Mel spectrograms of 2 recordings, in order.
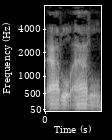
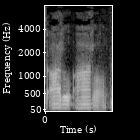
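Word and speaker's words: atlatl: So you maybe you could explain a little bit I always pronounced it addle-addle, but it's oddle-oddle.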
